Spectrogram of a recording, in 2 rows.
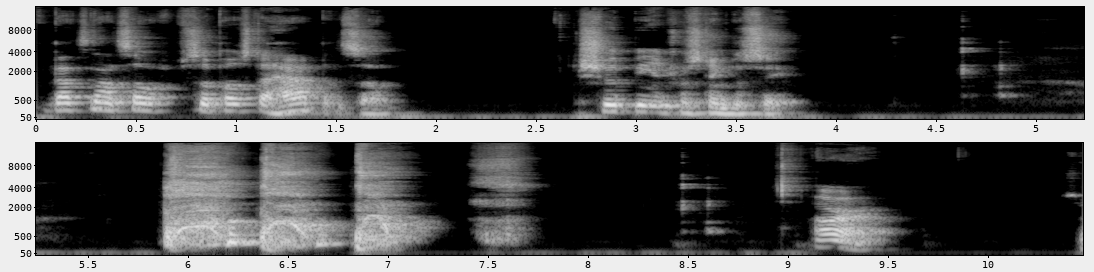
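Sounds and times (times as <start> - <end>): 
speech: 0.1 - 1.9, 2.7 - 3.9, 9.2 - 9.5
person coughing: 5.9 - 7.8.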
